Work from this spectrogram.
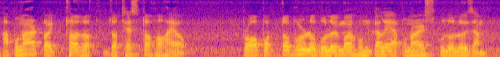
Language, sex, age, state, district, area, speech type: Assamese, male, 18-30, Assam, Jorhat, urban, read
